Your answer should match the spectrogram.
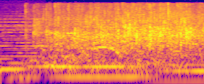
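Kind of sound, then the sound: crowd, audience applause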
